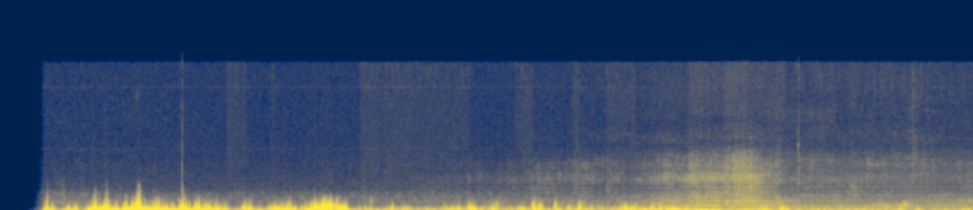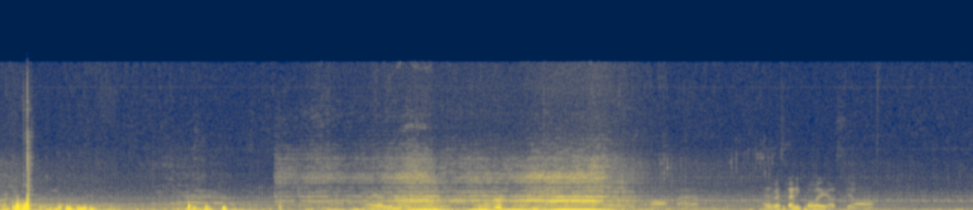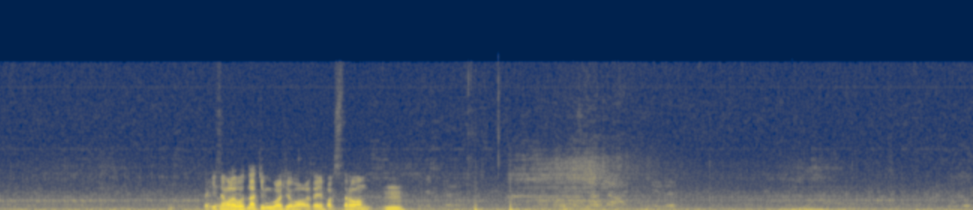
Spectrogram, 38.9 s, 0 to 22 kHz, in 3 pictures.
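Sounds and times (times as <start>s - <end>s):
engines working at low speed: 4.8s - 38.9s
vehicles crawling through mud: 5.4s - 38.9s.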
